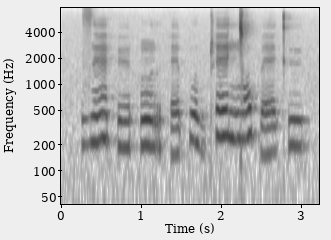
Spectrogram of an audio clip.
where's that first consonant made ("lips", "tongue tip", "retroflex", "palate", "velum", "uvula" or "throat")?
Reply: tongue tip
